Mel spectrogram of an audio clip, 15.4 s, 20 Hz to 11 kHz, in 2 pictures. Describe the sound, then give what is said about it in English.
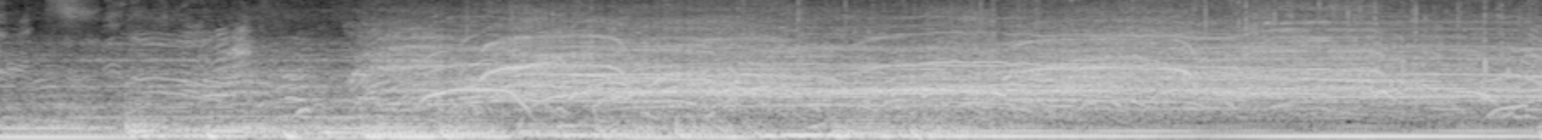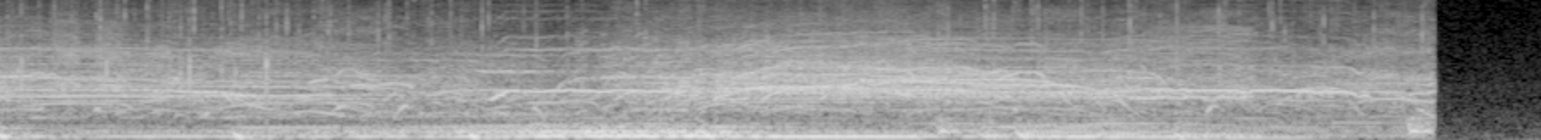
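Children aged 11 and 13 cheer, whoop and shriek continuously for a drag queen dancing on an outdoor stage. The crowd noise stays loud and busy throughout, then cuts off abruptly. “A drag queen danced on an outdoor stage while 11 and 13 year old masked children cheered him on as the sicko that he is.”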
